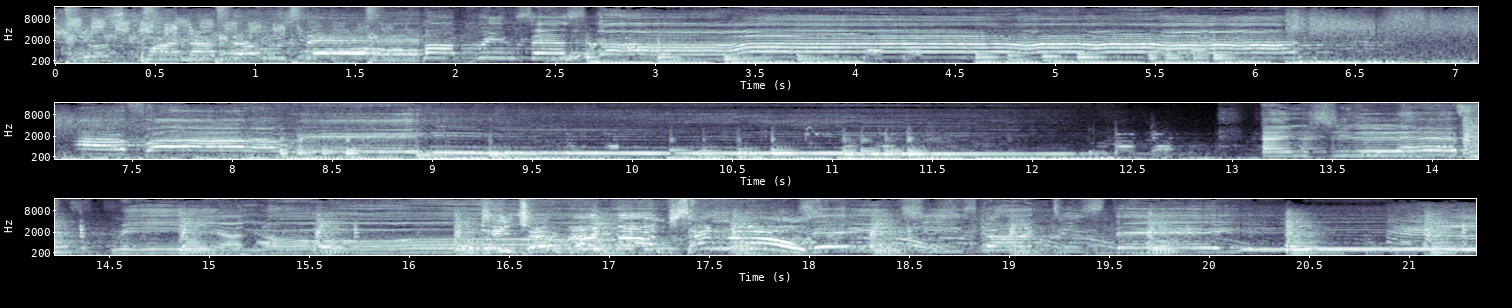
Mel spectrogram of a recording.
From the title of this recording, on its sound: LIVE AT ISLAND SATURDAYS ON 1-6-18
